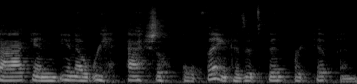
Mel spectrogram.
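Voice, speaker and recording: A woman speaks over noticeable background noise. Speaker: marriage counselor. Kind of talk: advice talk. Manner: choppy.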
